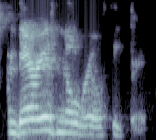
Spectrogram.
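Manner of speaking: usual speaking voice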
